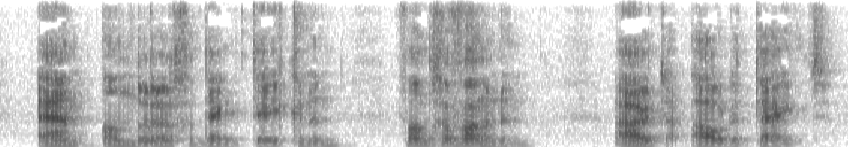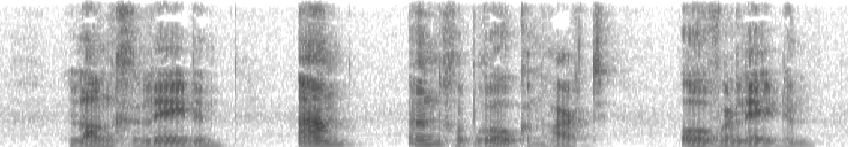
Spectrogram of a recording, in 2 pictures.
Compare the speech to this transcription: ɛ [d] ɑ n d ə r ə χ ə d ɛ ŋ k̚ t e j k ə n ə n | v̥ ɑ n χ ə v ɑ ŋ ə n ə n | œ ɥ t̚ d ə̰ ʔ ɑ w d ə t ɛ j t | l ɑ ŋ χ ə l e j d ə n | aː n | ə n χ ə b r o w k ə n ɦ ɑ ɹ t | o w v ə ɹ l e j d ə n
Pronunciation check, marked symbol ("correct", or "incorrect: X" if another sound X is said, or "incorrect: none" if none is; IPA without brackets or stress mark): incorrect: n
